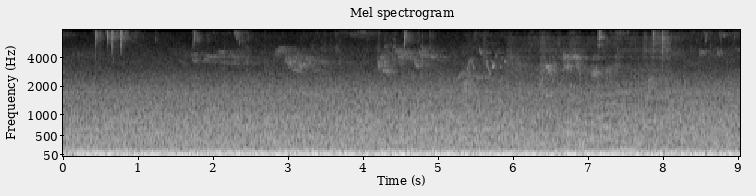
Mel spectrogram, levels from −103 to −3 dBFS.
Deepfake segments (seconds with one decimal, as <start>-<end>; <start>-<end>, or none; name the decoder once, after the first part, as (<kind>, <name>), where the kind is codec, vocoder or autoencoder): 5.9-8.1 (codec, SNAC)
